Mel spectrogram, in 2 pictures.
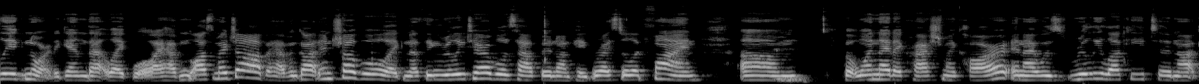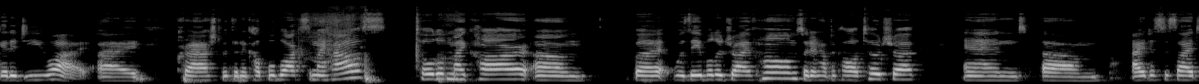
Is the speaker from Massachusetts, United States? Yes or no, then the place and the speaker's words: no; Sonoma County, California, United States; I grew up in Sonoma County, so you have to drive everywhere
